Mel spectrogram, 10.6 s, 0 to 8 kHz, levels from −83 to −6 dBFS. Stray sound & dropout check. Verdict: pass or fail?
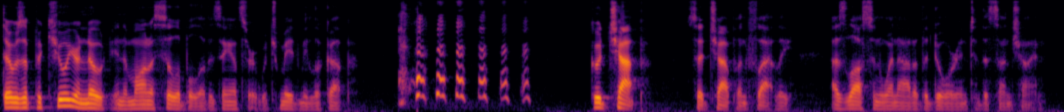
fail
